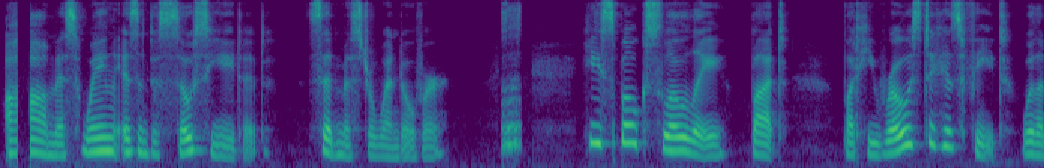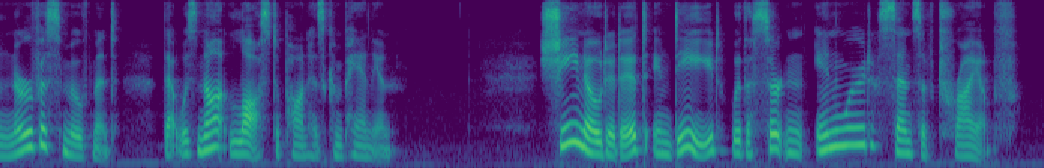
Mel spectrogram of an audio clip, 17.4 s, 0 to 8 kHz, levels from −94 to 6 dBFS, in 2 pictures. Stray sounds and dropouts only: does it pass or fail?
fail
